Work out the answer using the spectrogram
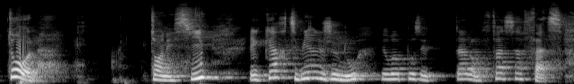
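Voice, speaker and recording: A woman leading an abs workout class, counting repetitions and giving short, brisk, encouraging cues. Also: high-pitched, mellow. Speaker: fitness coach. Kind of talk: guided workout instruction.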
